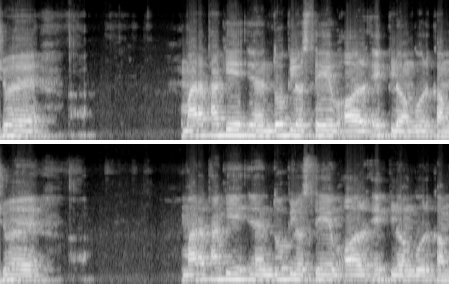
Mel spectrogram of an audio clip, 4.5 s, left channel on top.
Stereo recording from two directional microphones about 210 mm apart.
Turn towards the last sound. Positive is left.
turn(degrees=40)  # may be behind; listen again after turning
